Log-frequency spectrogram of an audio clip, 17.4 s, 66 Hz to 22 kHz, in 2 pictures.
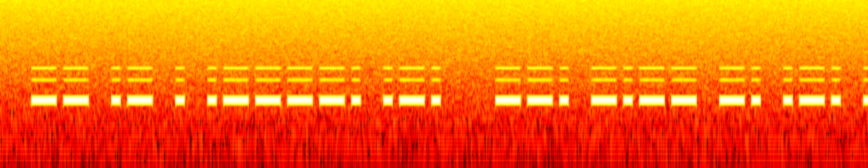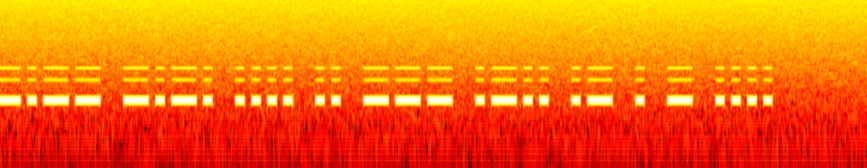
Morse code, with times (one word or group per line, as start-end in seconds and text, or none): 0.3-4.4 MAE'R
5.0-16.4 GYNRYCHIOLAETH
